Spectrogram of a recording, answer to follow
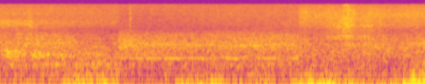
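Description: Faint, steady hum of the motorhome's powered rear garage door mechanism as the large door lifts open, fading out about three seconds in.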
